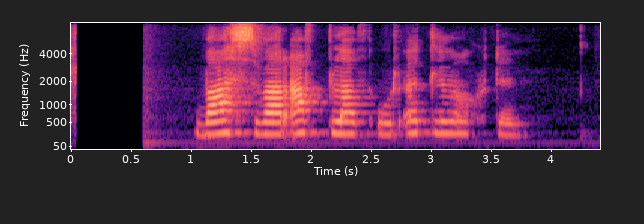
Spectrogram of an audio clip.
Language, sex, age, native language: Icelandic, female, 11, Icelandic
